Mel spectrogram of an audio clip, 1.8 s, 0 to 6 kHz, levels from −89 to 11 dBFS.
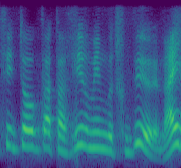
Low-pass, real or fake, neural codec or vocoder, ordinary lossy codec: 5.4 kHz; fake; codec, 24 kHz, 0.9 kbps, WavTokenizer, large speech release; none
